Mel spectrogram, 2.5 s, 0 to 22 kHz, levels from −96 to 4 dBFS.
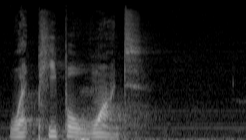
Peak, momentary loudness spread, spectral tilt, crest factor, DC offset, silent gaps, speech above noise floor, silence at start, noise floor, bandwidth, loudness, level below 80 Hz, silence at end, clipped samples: -22 dBFS; 13 LU; -6 dB/octave; 18 dB; under 0.1%; none; 29 dB; 0.1 s; -65 dBFS; 18 kHz; -37 LUFS; -52 dBFS; 1.05 s; under 0.1%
